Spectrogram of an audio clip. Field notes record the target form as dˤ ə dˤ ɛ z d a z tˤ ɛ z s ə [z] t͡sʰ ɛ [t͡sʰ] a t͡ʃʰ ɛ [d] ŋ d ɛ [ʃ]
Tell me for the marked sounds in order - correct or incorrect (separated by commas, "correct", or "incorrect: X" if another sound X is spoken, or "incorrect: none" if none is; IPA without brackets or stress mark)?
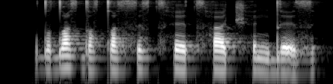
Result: correct, correct, incorrect: none, incorrect: z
